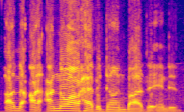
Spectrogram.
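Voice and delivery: ordinary talk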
